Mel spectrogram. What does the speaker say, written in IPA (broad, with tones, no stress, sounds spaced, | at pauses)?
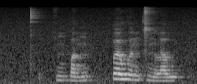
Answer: kʷʰ ɪ˥ k̚ h ɪ˨ ŋ p ɐ˨˥ ŋ | p œː˥ w ɵ˨˧ n t͡s ɵ˨˩ n l ɐ˨ w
